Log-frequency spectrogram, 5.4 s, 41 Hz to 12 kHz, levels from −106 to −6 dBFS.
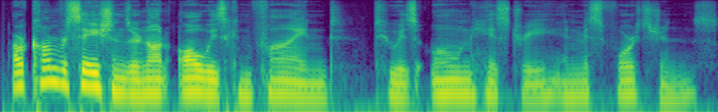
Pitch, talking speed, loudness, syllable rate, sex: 105 Hz, 135 wpm, -19 LUFS, 4.8 syllables/s, male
